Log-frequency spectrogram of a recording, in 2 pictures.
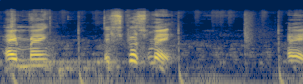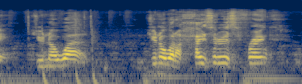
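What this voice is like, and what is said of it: Imitates a film character's Cuban accent. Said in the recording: “What kind of Cuban accent is that anyways?”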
